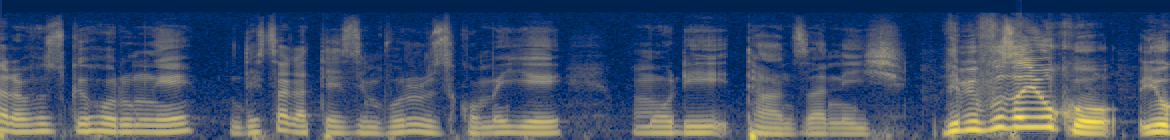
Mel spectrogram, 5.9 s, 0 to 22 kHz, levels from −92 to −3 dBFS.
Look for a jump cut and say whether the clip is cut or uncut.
cut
